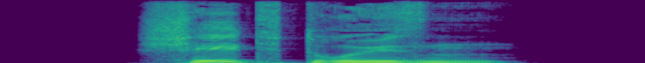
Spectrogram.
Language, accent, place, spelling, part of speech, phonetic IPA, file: German, Germany, Berlin, Schilddrüsen, noun, [ˈʃɪltˌdʁyːzn̩], De-Schilddrüsen.ogg
- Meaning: plural of Schilddrüse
